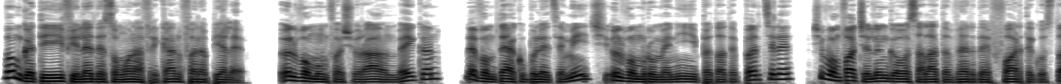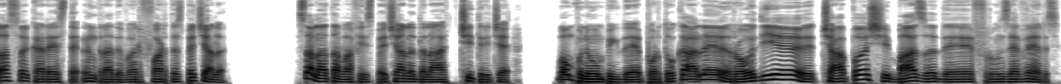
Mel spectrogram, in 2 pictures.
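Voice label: romanian male narration; voice demos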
